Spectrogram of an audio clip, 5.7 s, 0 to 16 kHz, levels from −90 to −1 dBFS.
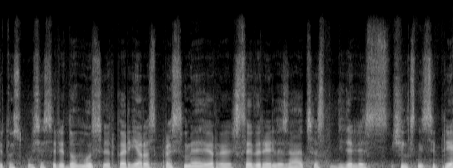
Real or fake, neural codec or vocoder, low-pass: fake; codec, 44.1 kHz, 3.4 kbps, Pupu-Codec; 14.4 kHz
